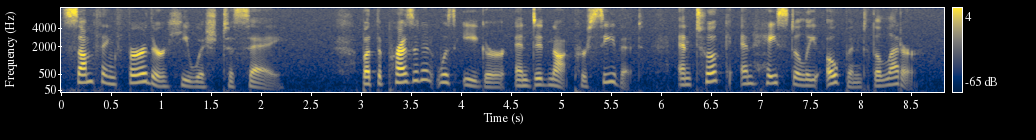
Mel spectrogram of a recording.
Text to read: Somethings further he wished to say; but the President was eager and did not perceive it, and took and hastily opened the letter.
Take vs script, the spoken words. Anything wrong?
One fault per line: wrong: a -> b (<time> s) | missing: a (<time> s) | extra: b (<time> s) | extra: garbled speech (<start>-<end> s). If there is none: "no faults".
wrong: Somethings -> Something (0.0 s)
